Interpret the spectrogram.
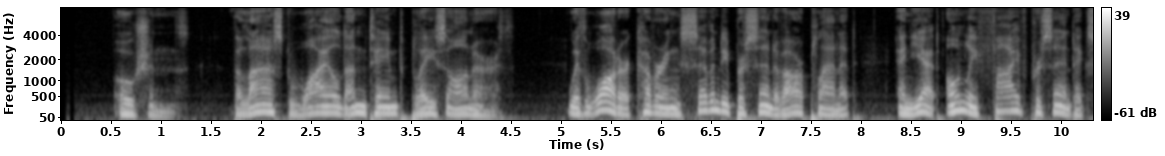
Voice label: demo VARIETY OF VOICES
